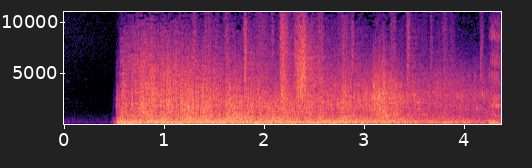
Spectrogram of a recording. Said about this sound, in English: The back of the jail explodes into the room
